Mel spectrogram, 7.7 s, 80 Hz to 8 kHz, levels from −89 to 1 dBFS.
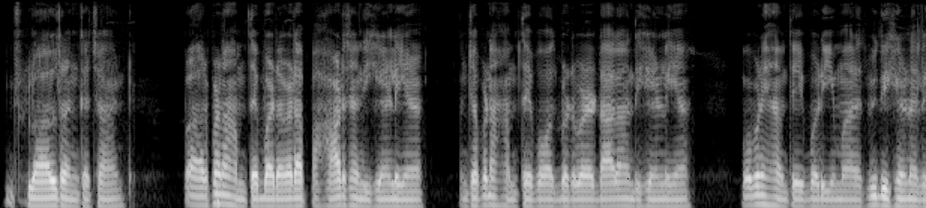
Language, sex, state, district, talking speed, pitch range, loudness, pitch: Hindi, male, Uttarakhand, Uttarkashi, 235 wpm, 105-115 Hz, -18 LUFS, 110 Hz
